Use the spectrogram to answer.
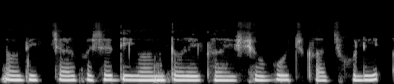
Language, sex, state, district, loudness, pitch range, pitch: Bengali, female, West Bengal, North 24 Parganas, -14 LUFS, 195-210 Hz, 200 Hz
